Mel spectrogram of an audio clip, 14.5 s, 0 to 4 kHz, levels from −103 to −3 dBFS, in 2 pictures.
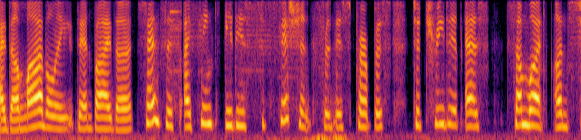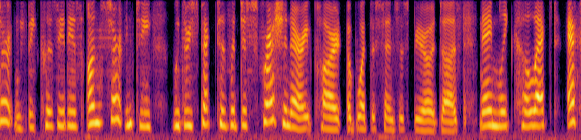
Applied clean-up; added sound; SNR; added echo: neural diffusion model UNIVERSE++.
